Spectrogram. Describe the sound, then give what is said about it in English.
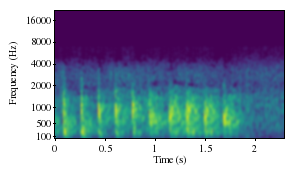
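A rapid series of about ten firm knocks on a door that stands ajar, evenly spaced, rapping steadily for a couple of seconds with no voices. “Standing there knocking, I suddenly realized that the door was ajar.”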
